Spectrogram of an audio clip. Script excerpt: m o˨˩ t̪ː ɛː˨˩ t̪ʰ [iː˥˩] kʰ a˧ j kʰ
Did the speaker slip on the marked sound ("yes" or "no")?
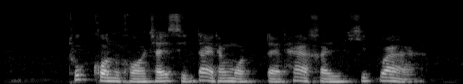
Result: yes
